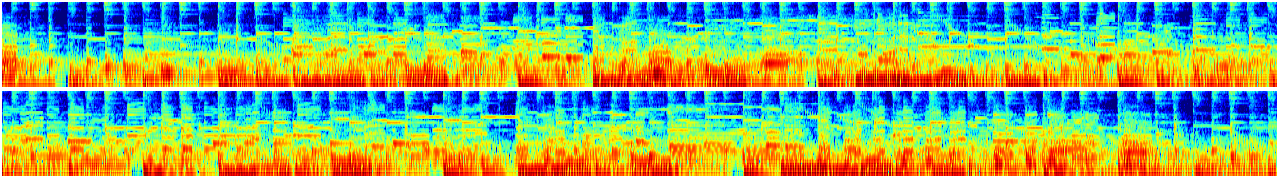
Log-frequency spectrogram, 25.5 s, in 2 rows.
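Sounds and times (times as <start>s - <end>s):
bossa nova: 0.0s - 25.5s.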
